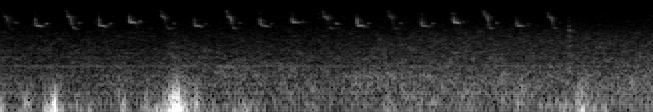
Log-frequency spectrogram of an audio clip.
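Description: A small songbird singing a long, steady run of short high notes, about three or four a second, that stops just before the end. A few low buffets of wind on the microphone are the loudest sounds, the strongest about two seconds in.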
